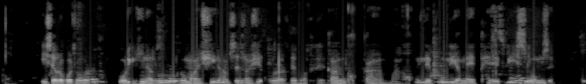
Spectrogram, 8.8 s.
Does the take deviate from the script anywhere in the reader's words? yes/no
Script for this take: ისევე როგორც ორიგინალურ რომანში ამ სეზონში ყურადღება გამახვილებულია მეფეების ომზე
no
